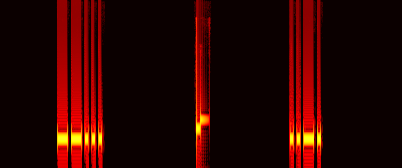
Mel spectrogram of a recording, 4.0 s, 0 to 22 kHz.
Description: Morse code, heard as a keyed tone, about 35 wpm, 700 Hz. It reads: 7 F
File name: Single-Letter-Number-35wpm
